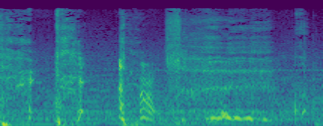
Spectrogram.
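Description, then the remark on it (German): A series of harsh, hacking coughs as a man coughs up a lump of blood, four or five rough bursts spaced unevenly, with strained, throaty groans and gasping between them. “hustet einen Batzen Blut aus”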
